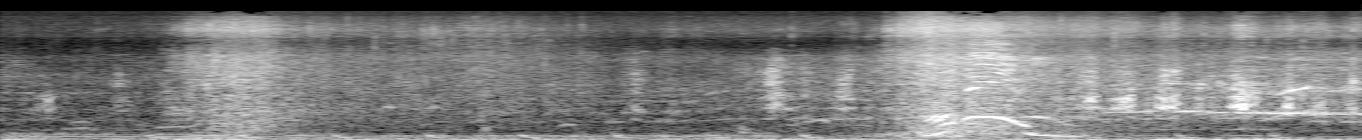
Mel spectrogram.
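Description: A whale blows out a loud, breathy spout of air and spray across the water.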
